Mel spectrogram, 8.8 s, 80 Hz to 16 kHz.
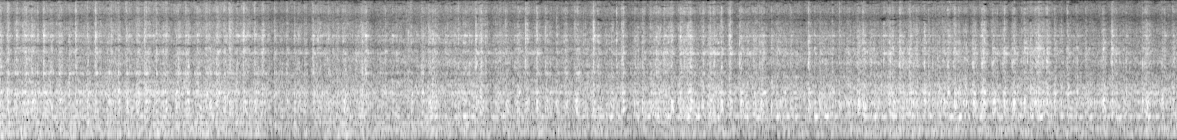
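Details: Mercedes CL500 W215 tandem pump (ABC hydraulic plus steering), running engine: a fast, dry metallic rattle from the pump area. It persists after the pump was replaced with a new one; owner suspects a broken or loose bearing. Steering and ABC work fine.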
